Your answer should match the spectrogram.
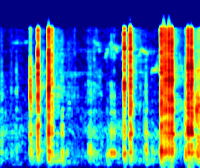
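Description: Plastic clips of a Ford Fiesta ST wing-mirror cover snapping into place as the cover is pressed back on: a handful of sharp clicks and small knocks, some in quick pairs.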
